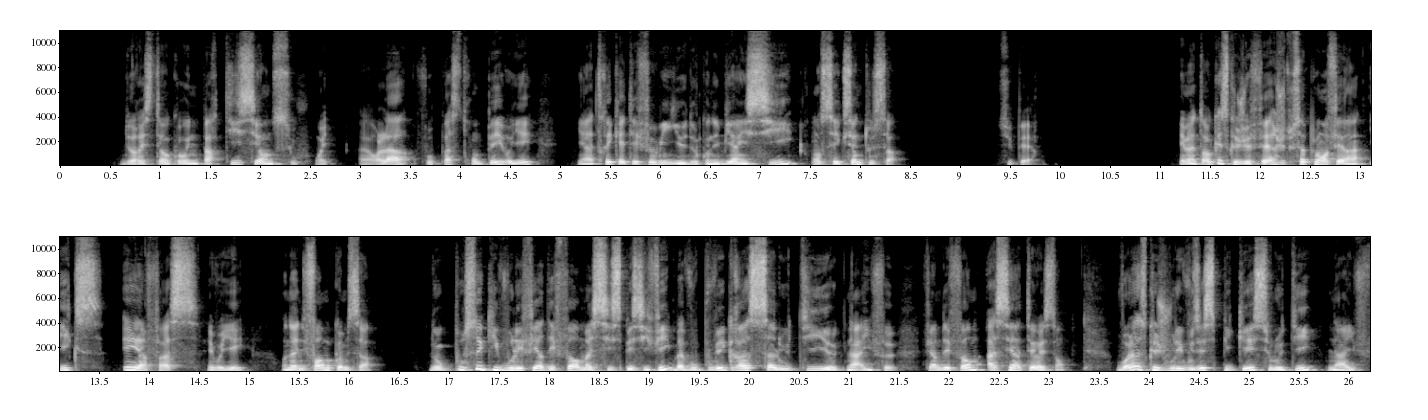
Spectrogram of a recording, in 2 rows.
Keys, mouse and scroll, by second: 0.1 Escape, 1.4-2.6 middle drag, 9.9 Escape, 9.9-11.3 middle drag, 11.3-19.7 middle drag, 16.6-17.8 scroll up 2, 17.8-19.7 scroll up 1, 19.8-22.6 middle drag, 23.5-26.2 middle drag, 23.9 scroll up 1, 24.0-24.6 scroll down 2, 25.3 scroll up 2, 25.4-26.2 scroll down 2.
